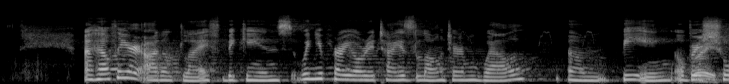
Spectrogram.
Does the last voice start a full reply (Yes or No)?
Yes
